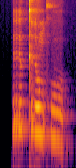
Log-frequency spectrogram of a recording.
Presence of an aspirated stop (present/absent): present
